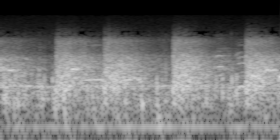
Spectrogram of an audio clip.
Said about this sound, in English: The steers, terrified by the thunder and the belching six guns of the men, began to run faster and faster.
